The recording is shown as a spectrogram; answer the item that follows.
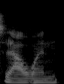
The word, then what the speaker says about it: Samhain: It looks like it's spelled Sanheim, but I think it's pronounced Samhain.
